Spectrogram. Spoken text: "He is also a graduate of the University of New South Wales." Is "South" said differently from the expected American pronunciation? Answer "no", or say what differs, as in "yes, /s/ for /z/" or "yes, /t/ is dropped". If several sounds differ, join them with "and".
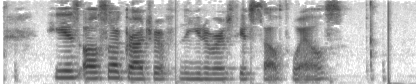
no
